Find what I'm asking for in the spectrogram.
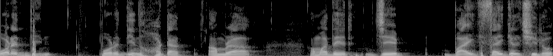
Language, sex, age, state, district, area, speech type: Bengali, male, 30-45, West Bengal, South 24 Parganas, rural, spontaneous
